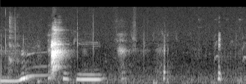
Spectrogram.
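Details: Five-day-old male red liver Shih Tzu puppy, indoors, giving a short rising whine and a squeak, followed by a woman speaking softly nearby.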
